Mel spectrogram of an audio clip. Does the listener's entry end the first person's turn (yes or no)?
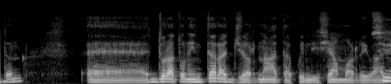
yes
